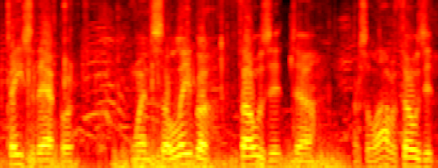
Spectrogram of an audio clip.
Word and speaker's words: Saliba: She said it's pronounced Saliba.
